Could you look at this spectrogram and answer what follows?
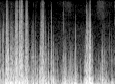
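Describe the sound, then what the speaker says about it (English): Heavy, gusty wind buffeting the microphone, roaring in uneven surges at close range with no talking. "It's real windy out here."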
